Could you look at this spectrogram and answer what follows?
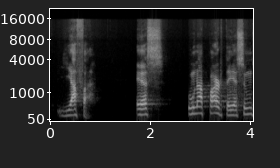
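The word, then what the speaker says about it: יפו: Tel Aviv, y en hebreo se pronuncia Jaffa, ¿ok?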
